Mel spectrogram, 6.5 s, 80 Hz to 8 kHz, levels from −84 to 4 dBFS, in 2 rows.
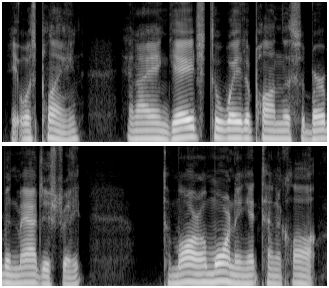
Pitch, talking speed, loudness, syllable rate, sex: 125 Hz, 165 wpm, -16 LUFS, 5.6 syllables/s, male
